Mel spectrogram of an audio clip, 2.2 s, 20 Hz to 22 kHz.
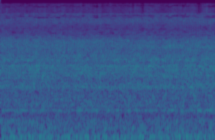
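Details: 2004 Chevy Silverado 6.0L V8 idling after Motomatic motor flush cured lifter ticking: smooth, steady low idle with no ticking or tapping, lifters quiet and even; normal idle.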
